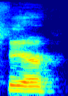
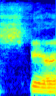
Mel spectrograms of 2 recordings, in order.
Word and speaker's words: Sphear: Now that's Sphear, S-P-H-E-A-R, not Sphere as you normally would spell it.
